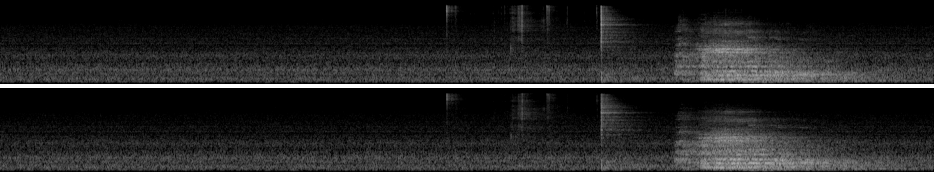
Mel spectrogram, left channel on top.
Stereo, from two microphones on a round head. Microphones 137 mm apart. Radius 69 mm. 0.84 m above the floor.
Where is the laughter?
65° left (ahead or behind), 1.4 m.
